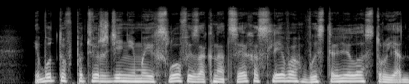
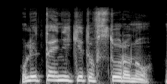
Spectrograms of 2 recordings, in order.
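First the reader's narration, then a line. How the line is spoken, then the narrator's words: Yell. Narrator (Russian): заорал я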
